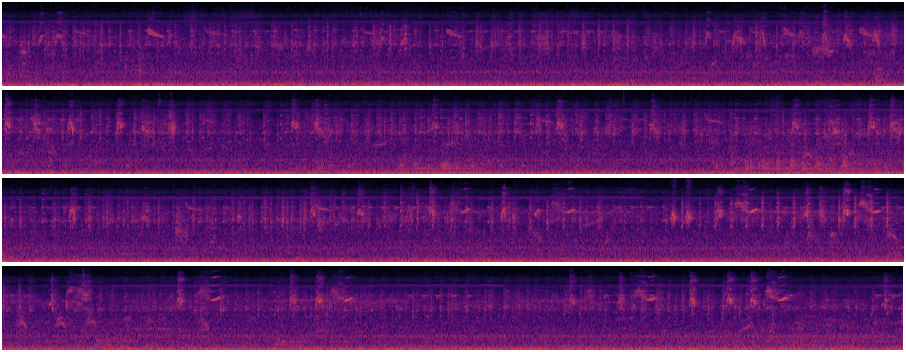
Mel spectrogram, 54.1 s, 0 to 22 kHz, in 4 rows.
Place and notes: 羅東林業文化園區, Luodong Township - Birdsong
Birdsong, in the Park
Zoom H6 MS+ Rode NT4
